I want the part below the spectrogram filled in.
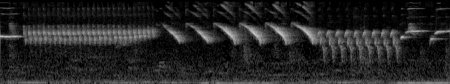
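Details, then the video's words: Canary performing a long rolling song: an extended buzzy trill at even pitch, then slower loud descending swoops, then a quick pulsed roll with short high notes. "Burung Kenari Gacor Ngerol Panjang"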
